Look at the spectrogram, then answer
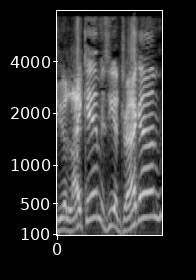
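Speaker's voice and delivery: very loud, shrill, high-pitched voice. Imitating how she asked the question, doing her voice. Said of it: "Thank you for doing it in the voice".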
